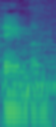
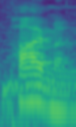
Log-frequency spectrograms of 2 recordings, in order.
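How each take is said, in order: First: The first vowel sounds like 'ay'. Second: The first vowel sounds like 'eye'. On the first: The speaker calls it wrong. "not Payman" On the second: The speaker calls it right. "Pyman, not Payman"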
